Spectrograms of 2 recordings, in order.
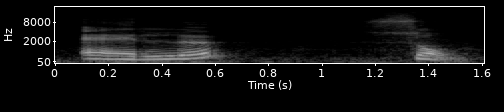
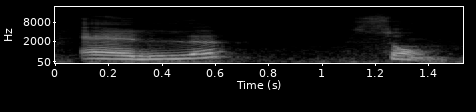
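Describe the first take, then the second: The two takes are said the same way.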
